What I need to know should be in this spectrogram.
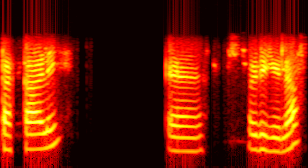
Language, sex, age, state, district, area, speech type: Malayalam, female, 18-30, Kerala, Wayanad, rural, conversation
